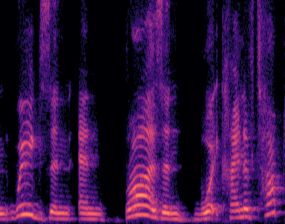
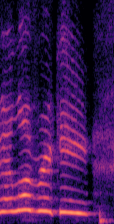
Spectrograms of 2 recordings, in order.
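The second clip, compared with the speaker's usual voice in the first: much higher, gushing imitation of mom; mom's gushing voice; 12 semitones higher, 5 dB louder than usual. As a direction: squeal it like an adoring mom. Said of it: "my mom's like".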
